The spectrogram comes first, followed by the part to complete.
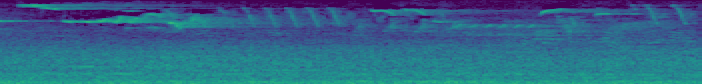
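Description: Small birds chirping and trilling, with quick high notes and rapid rattling runs, over a steady low background hiss.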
